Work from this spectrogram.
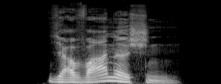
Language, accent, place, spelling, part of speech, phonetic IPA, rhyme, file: German, Germany, Berlin, javanischen, adjective, [jaˈvaːnɪʃn̩], -aːnɪʃn̩, De-javanischen.ogg
- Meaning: inflection of javanisch: 1. strong genitive masculine/neuter singular 2. weak/mixed genitive/dative all-gender singular 3. strong/weak/mixed accusative masculine singular 4. strong dative plural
